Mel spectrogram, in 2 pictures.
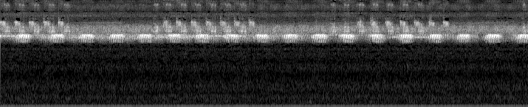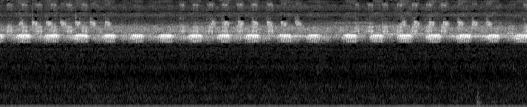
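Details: Deepening autumn night chorus of crickets and other insects beside a streetlamp; a constant shrill pulsed ringing near two beats per second, joined in bursts by rapid trilling notes from neighbouring singers.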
